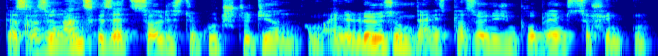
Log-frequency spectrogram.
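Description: A sage grand master hands out advice in steady, lecturing tones, read by a male narrator. His voice is husky and level. He speaks like a patient teacher. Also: medium pitch, brisk, close to an everyday voice. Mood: earnest advice. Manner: didactic, advising.

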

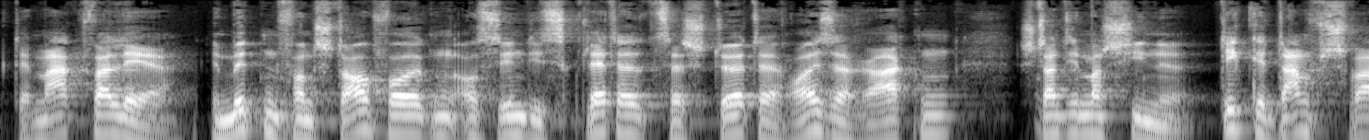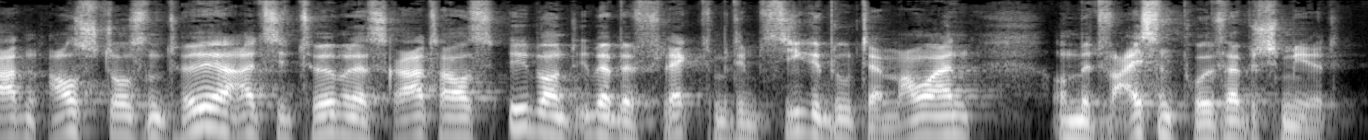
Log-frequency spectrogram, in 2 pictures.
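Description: A man's voice: mid-range voice, animated, normal speed. A man reading a story aloud, narrating steadily and acting out each character. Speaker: audiobook reader.

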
